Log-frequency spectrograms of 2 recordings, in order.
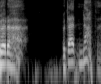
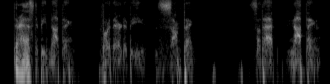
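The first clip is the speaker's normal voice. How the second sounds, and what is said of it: Dramatic whisper. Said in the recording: “I don't know why I'm whispering, but kind of gives it a dramatic effect.”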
